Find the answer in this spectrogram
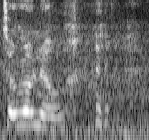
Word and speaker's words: Toronto: Yeah, and this is me in my fine African print strolling on the streets of Toronto like the T is silent.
